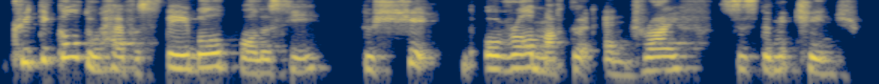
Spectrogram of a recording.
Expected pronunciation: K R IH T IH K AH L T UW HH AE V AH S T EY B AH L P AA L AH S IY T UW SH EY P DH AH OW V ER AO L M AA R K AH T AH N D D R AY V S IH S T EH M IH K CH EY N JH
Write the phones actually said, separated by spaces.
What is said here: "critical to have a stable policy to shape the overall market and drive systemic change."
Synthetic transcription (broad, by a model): K R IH T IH K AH L T UW HH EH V AH S T EY B AH L P AA L AH S IY T UW SH EY P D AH OW V ER AO L M AA K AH T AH N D D R AY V S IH S T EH M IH K CH EY N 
